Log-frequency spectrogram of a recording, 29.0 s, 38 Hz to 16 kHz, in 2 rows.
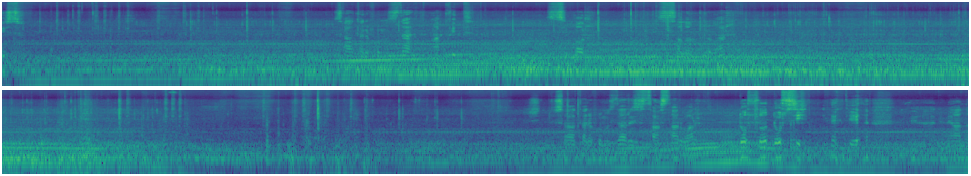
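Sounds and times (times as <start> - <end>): car engine hum: 0.0 - 29.0
road noise inside car: 0.0 - 29.0.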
